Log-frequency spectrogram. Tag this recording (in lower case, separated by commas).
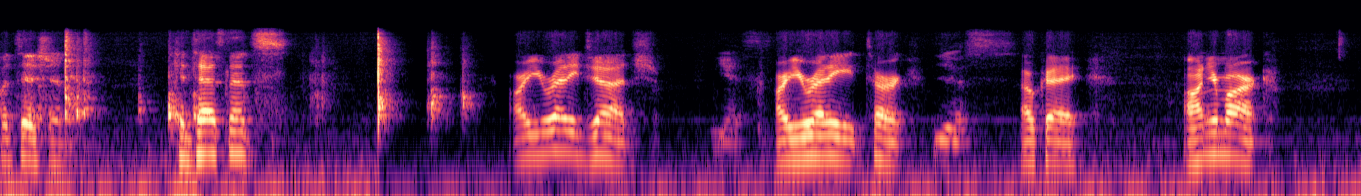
speech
